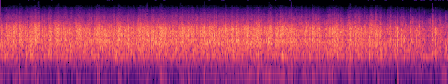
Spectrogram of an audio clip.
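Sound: audience applause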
